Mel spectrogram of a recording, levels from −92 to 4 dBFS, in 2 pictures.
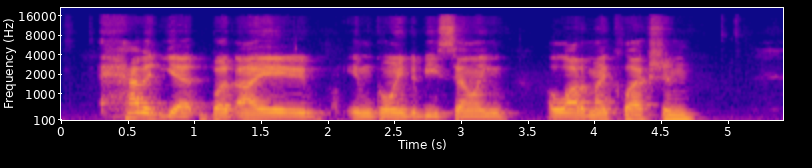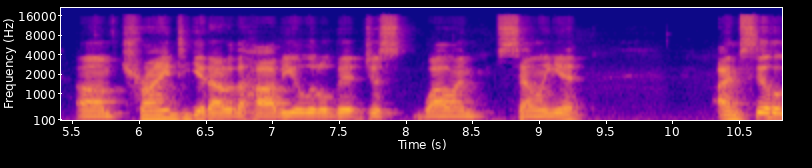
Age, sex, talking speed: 20-39, male, 175 wpm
